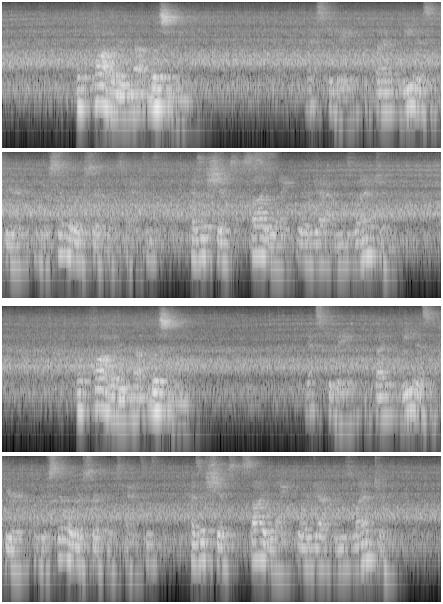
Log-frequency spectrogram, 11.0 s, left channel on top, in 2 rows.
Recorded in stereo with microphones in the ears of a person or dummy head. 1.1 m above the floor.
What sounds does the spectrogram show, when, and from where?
0.9 s a man speaking: 5° right (ahead or behind), 0.6 m
3.8 s a man speaking: 45° right (ahead or behind), 0.6 m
